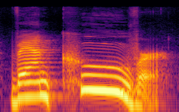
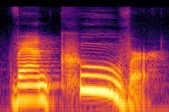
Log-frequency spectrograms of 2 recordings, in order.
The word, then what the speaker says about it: Vancouver: fairly easy the qu the C has a K sound and the O you is pronounced ooh like the sound in the words food or moon pull your tongue back and round your lips when you make this sound ooh since the U is in a stressed syllable it's especially important to stretch out this sound Vancouver Vancouver be careful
